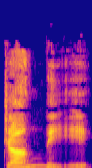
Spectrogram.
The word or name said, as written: zheng3li3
